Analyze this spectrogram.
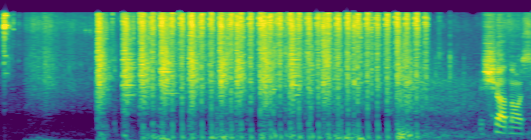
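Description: An automatic rifle fires a long rapid burst close by.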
